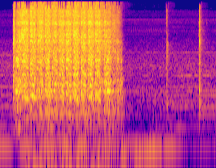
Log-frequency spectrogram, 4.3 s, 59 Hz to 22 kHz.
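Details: Lotus Europa Twin Cam with Stromberg carbs and 123 ignition distributor, first start attempts while turning distributor during cranking; valve clearances, timing and carbs blowing fuel back suspected: fast uneven cranking catches and roars two seconds then dies; rough start, failing to run.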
